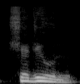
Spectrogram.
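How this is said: The word is said in a British accent. "Those who are influenced by British accent"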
